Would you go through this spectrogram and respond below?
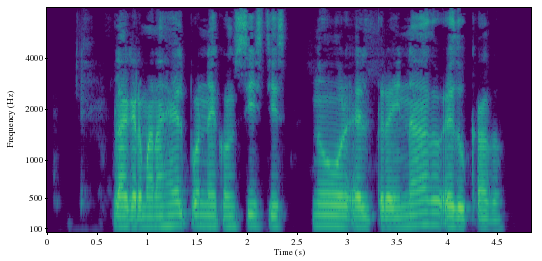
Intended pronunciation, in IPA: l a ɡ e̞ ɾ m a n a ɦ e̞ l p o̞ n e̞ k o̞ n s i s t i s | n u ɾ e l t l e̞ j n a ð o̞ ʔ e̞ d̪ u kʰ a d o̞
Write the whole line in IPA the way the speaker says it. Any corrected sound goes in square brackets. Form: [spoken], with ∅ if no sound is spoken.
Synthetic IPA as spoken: l a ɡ e̞ ɾ m a n a ɦ e̞ l p o̞ n e̞ k o̞ n s i s t i s | n u ɾ e l t [ɾ] e̞ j n a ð o̞ ʔ e̞ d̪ u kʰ a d o̞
